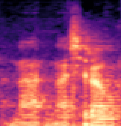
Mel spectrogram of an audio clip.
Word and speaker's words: 낫: 이거 물결이 아니라 낫이야. 낫이라고 발음한다.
